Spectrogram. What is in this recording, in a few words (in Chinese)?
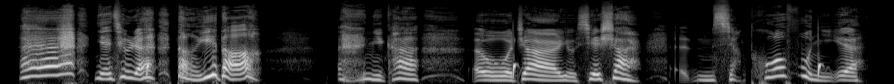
角色, 中年势利大婶儿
